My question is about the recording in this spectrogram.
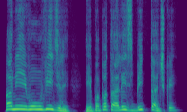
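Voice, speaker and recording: A man's voice: high-pitched, big pitch swings, brisk, warm tone, no echo, studio quality, pitched above the performer's own voice. A man voicing a dazed middle-aged miner telling what happened, in an audiobook reading. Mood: shaken. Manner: shaken, groaning.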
